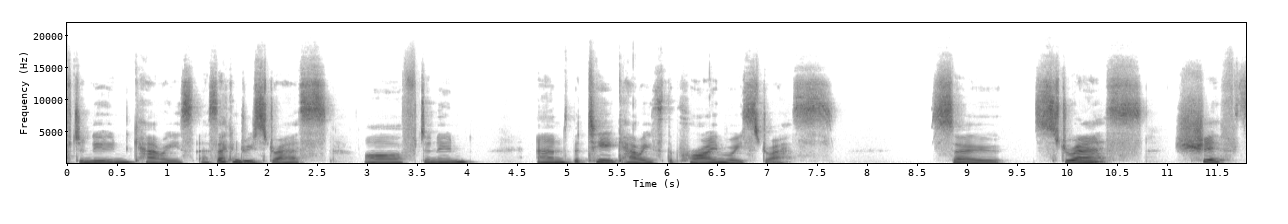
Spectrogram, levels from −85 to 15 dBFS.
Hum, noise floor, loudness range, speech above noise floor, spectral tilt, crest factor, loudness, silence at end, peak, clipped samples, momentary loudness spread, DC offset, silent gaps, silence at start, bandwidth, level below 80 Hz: none; -73 dBFS; 3 LU; 50 dB; -3 dB/octave; 20 dB; -22 LUFS; 0 s; -4 dBFS; under 0.1%; 11 LU; under 0.1%; none; 0 s; 17.5 kHz; -74 dBFS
